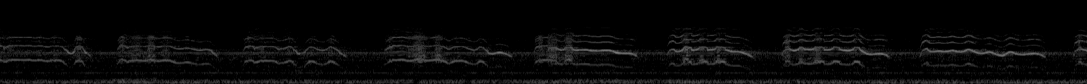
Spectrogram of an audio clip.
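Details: A female red fox gives harsh, wavering mating-call screams in bursts about every second, each rising and falling, over a steady low hum; recorded at the NCTC bald eagle nest, November 17, 2021.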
